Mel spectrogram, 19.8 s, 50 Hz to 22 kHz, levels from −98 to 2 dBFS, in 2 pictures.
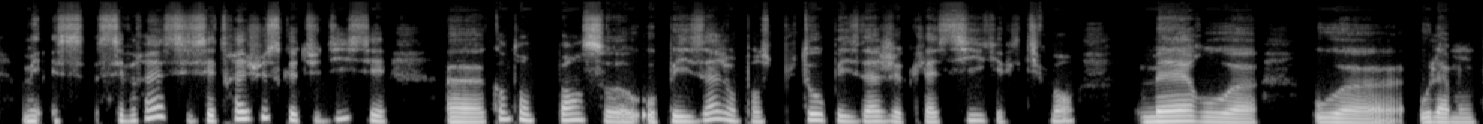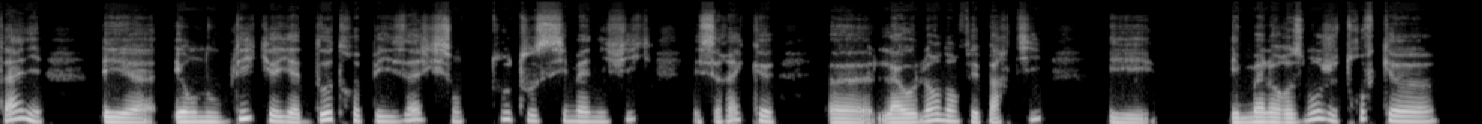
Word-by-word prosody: Mais 165 -1 +2
c'est 155 - -4
c'est 175 - -3
vrai, 250 - +1
c'est 170 - -7
c'est 170 +2 +3
très 230 +7 +3
juste 270 +3 -1
ce - - -10
que 195 - +3
tu - - -8
dis, 225 +10 -4
c'est 175 - -1 0.4
heu, 140 -1 +6
quand 225 +1 -2
on 195 - +4 0.2
pense, 195 -1 +4
heu, - - +3 0.2
aux - - +2
paysages, 165 +9 +1
on 175 - 0
pense 150 -2 -5
plutôt 195 - +1
aux - - +3
paysages 155 -3 0
classiques 170 +4 -3
effectivement 160 +3 -5 0.4
mer 155 +2 +6
ou 140 -2 +3
heu 125 -1 +3 0.4
ou 135 0 +4
heu, 120 -2 +2 0.2
ou 140 - +3
la 140 -2 +4
montagne 150 - -1 0.4
et 140 -2 +4
heu, 130 - -1 0.2
et 150 - +5
on 145 0 +4
oublie 145 - 0
qu'il 170 -9 0
y 150 - +1
a 130 - +2
d'autres 180 +7 0
paysages 160 +4 -3
qui - - -7
sont 150 - -5 0.2
tout 220 -1 -5
aussi 170 0 -2
magnifiques 155 - -3 0.3
et - - -7
c'est - - -2
vrai - - -3
que, - - 0 0.4
heu, 125 -2 +2
la 130 +1 +3
Hollande 170 +7 +2
en 165 - 0
fait 140 - -2
partie 215 - -6 0.4
et 120 -2 -2 0.5
et 135 - +3
malheureusement 140 - +2
je 195 - -2
trouve 230 - -7
qu'on 155 -2 0
155 Hz, 200 wpm, -24 LUFS, 140-185 Hz, 0.5 s, heu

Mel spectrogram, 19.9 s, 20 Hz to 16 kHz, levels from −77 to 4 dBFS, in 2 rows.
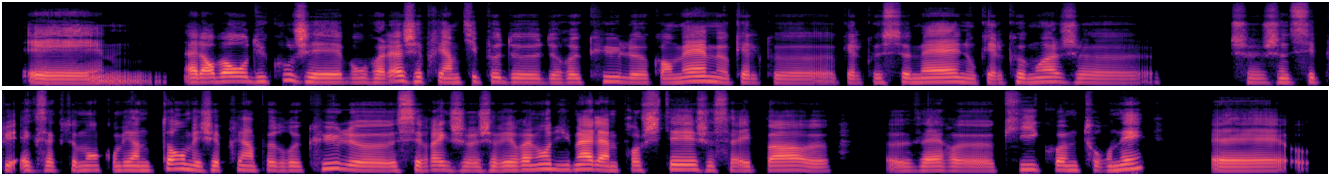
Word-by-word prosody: et 125 -2 +2
mmh, - - -11 0.3
alors 150 +1 +5
bon 170 +1 +4
du 165 +1 -5
coup, 215 +7 -8
j'ai 145 -4 +4
bon 140 +1 -8
voilà 140 +6 +2
j'ai 165 -2 +5
pris 155 - -3
un 140 0 +2
petit 165 +4 -4
peu 155 +2 -4
de 140 -1 -3
de 135 0 -7
recul, 145 +4 -5
heu, 140 -1 -2
quand 135 +1 -3
même 165 -1 +3
quelques 130 -2 -6
quelques 130 +2 -7
semaines 150 +1 +3
ou 135 - -8
quelques 125 +6 -5
mois. 155 +3 -1
Je 130 -3 -5 0.7
je 135 -1 -3
je 140 +1 0
ne - - -6
sais 150 +2 0
plus - - -3
exactement 150 0 -3
combien 145 0 -2
de 145 - -5
temps 180 +7 +1
mais 150 - -1
j'ai 145 +1 +2
pris 155 - -7
un 145 -1 +1
peu 145 +2 -4
de - - -7
recul, 165 +7 -2
heu, 135 -2 +1
c'est 150 - +6
vrai 155 +2 +2
que - - 0
je 135 -1 +1
j'avais 140 +2 +1
vraiment 160 +5 +1
du 160 -2 -6
mal 175 0 +7
à 150 - +7
me 140 - -8
projeter. 165 +3 +3
Je 145 -2 -1
savais 140 0 -1
pas, 150 +2 +3
heu 125 -1 -3 0.5
heu, - - -5
vers, 135 +1 -2
heu, 65 0 -3
qui, 170 0 -1
quoi, 155 +2 -2
me 150 - -5
tourner 155 - +1 0.5
et 130 0 +1
o - - -12
145 Hz, 205 wpm, -24 LUFS, 135-155 Hz, 0.7 s, mal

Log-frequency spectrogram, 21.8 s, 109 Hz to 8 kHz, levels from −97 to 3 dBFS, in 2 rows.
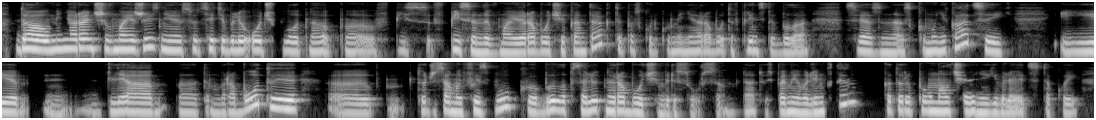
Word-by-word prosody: Да, 220 -1 +8
у 205 - +7
меня 225 +2 +3
раньше 235 -2 +4
в - - -4
моей 215 0 +4
жизни 215 -3 +1
соцсети 210 +2 -1
были 200 -1 +2
очень 200 0 +1
плотно, 185 0 -2
п 175 -1 -6
впис 180 +3 -13
вписаны 180 -5 -2
в 160 - -13
мои 170 -1 +1
рабочие 180 +1 0
контакты, 250 - -5
поскольку 185 -3 -12
у - - -6
меня 185 +1 -4
работа, 190 - -5
в - - -21
принципе, 195 -4 -4
была 160 - -3 0.3
связана 170 -3 -3
с - - -10
коммуникацией. 195 - -2 0.5
И, 180 0 +1 0.3
м, 160 -1 -9 0.4
для, 175 -1 +1 0.2
э, 170 -1 -5
там 170 -6 -7
работы, 220 - +5 0.3
э, 160 -1 -3 0.2
м, 215 0 -14
тот 185 -2 -5
же 170 - -4
самый 180 -3 +2
"Фейсбук" 215 +6 -1
был 200 +3 +5
абсолютно 195 0 +1
рабочим 165 -5 0
ресурсом. 145 +4 -10
Да, 90 - -4
то - - -16
есть, 155 - -18
помимо 175 -1 +2
"Линкдин", 310 - -2 0.2
который 190 -1 -1
по 190 +2 -4
умолчанию 185 -2 +1
является 85 - -2
такой, - - -8
185 Hz, 150 wpm, -20 LUFS, 170-210 Hz, 0.5 s, Да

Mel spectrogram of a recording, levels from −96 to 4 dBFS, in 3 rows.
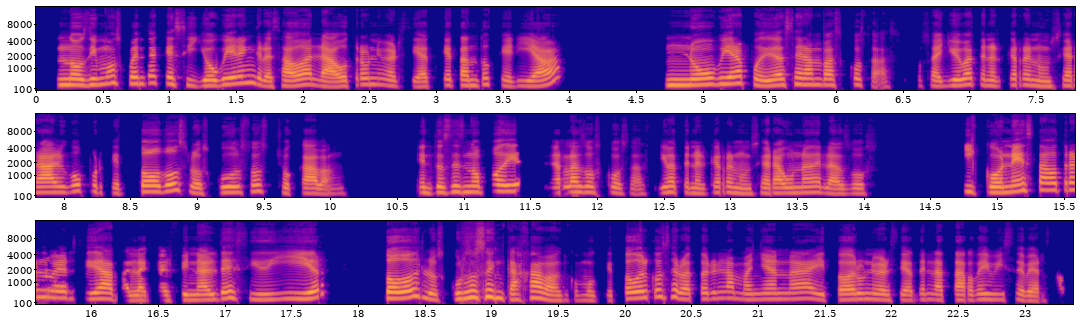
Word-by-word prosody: Nos 225 -1 +3
dimos 260 +5 -1
cuenta 265 +2 0
que 260 -3 0
si 210 -5 -11
yo 200 +1 +1
hubiera 250 +6 +4
ingresado 195 - +1
a 235 - +4
la 180 -6 +4
otra 210 +7 -2
universidad 195 -7 -4
que 215 - -3
tanto 210 +4 -2
quería, 190 -3 +1 0.8
no 220 +2 +3
hubiera 265 +3 +4
podido 215 -4 +2
hacer 235 +2 -1
ambas 225 -2 0
cosas. 230 -1 -9 0.2
O - - -27
sea, 190 - -3
yo 200 +4 -1
iba 225 +3 +3
a - - -4
tener 195 -5 -5
que 220 - -4
renunciar 200 -2 -3
a 210 - +7
algo, 210 +4 +1
porque 210 -8 -9
todos 230 +3 +4
los 185 -3 -3
cursos 215 +4 -2
chocaban. 180 -3 -2 0.5
Entonces, 205 +3 -1
no 220 -1 0
podía 250 +2 +3 0.2
hacer 195 0 -4
las 220 +1 +2
2 210 -2 -3
cosas. 170 -5 -9
Iba 215 +2 -1
a - - -22
tener 185 -5 -5
que 205 - -4
renunciar 185 -2 -3
a 185 - +3
1 195 +2 -1
de 210 - -2
las 165 -3 -2
2. 175 0 -9 0.6
Y 230 -2 -1
con 205 +2 +3
esta 285 +3 +5
otra 290 +1 +1
universidad, 235 -5 +2
a 170 - -5
la 180 0 0
que 180 +1 -7
al - - -17
final 190 0 +1
decidí 215 -5 -1 0.3
ir, 255 - +5 0.4
todos 250 +5 +6
los 210 -5 -2
cursos 265 +5 +1
encajaban. 240 -6 +3
Como 180 -1 -12
que 175 - -15
todo 240 +2 +2
el 265 - +3
conservatorio 235 -7 -2
en 250 - -8
la 250 - +1
mañana 220 +2 -2
y 200 - -3
toda 200 +1 0
la - - 0
universidad 195 -3 -3
en 205 - -9
la 195 - 0
tarde, 190 +1 -1
y 210 - -1
viceversa. 185 -5 -6
210 Hz, 220 wpm, -25 LUFS, 190-235 Hz, 0.8 s, a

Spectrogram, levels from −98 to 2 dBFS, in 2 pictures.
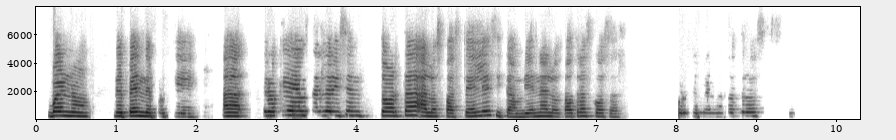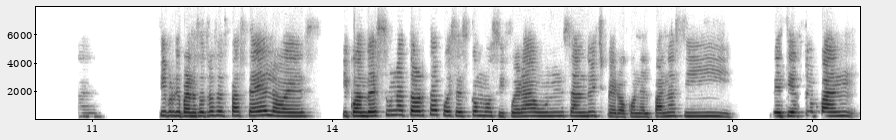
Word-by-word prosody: Bueno, 270 -3 +4 0.3
depende, 255 0 +5
porque, 230 -3 -11 0.3
ah, 255 -1 +3 0.2
creo 285 -1 +3
que 315 +3 -13
ustedes 310 -2 +2
le 300 -1 +4
dicen 285 -2 -7
torta 285 +1 +3
a - - +5
los 250 -1 -1
pasteles, 250 +6 -1
y 255 - -6
también 225 +1 -3
a 255 - 0
los 235 -2 -5
otras 255 +2 -3
cosas. 230 -4 -8 0.6
Porque 480 -1 -8
el - - -10
de 245 -1 -17
nosotros 250 +2 -10 0.3
sí. 465 - -32 1.4
Am, 240 0 -18 0.9
sí, 295 -1 -3
porque 280 0 0
para 265 -1 +5
nosotros 270 +4 0
es 295 -2 -2
pastel, 290 +2 +2
o 270 -2 +3
es 255 -1 -2 0.3
y 265 - -6
cuando 270 0 +5
es 275 +1 +1
una 330 0 -3
torta, 315 +2 +3
pues 295 -2 -2
es 270 0 -1
como 285 -1 -2
sí 245 -3 -8
fuera 255 +2 -1
un 260 +1 -2
sándwich, 265 0 -2
pero 225 -3 -3
con 230 -1 -4
el 220 0 -4
pan 235 +2 0
así 250 -4 -4 0.4
de 255 -1 +3
cierto 270 +1 -1
pan. 275 -3 +1
260 Hz, 155 wpm, -17 LUFS, 245-285 Hz, 1.4 s, depende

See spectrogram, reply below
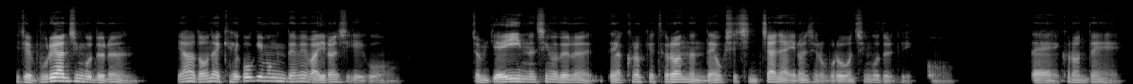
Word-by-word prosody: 이제 115 -2 +1
무례한 155 - +7
친구들은 110 - -1 0.4
"야. 145 +4 +2
너네 135 +3 +1
개고기 165 +9 0
먹는다며?" 145 -4 -1
막 105 -3 +3
이런 115 +3 +1
식이고. 90 -6 -8 0.7
좀 105 -2 -3
예의 120 +6 +7
있는 125 -3 0
친구들은 110 -5 -1
"내가 105 -2 -1
그렇게 110 0 -4
들었는데 110 -5 +1
혹시 105 0 -3
진짜냐?" 105 0 0
이런 100 +3 -2
식으로 105 -3 -8
물어본 100 +2 -2
친구들도 105 -2 -7
있고. 80 0 -16 0.7
네. 90 -3 -2
그런데 100 -6 -6
105 Hz, 350 characters per minute, -22 LUFS, 95-120 Hz, 0.7 s, 무례한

